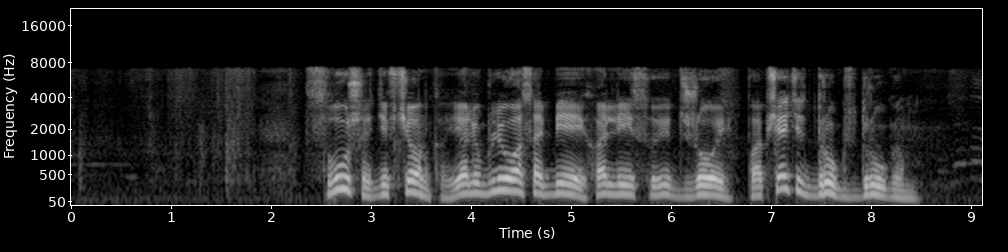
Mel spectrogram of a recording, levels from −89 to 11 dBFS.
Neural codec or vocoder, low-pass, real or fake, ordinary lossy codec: none; 7.2 kHz; real; none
